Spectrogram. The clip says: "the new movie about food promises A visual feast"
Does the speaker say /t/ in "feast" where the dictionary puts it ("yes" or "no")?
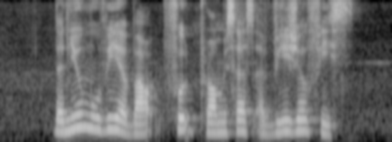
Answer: no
